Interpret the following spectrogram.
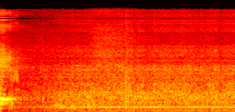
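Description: The end of a spoken word, then a steady background hum with a faint low steady tone in it.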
